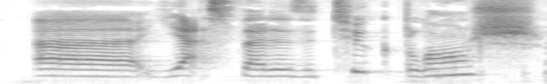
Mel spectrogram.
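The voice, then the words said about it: Put-on French accent. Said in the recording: “Did you like my French accent?”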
